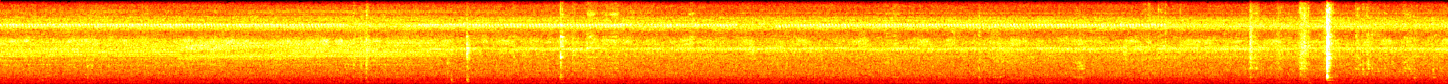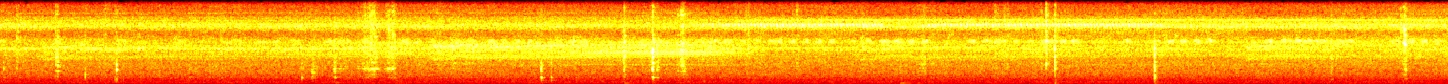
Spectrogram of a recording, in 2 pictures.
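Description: Steady high-pitched chorus of forest insects, with scattered short clicks and knocks throughout and a sharper knock about halfway through.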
